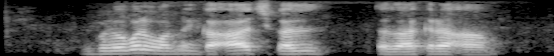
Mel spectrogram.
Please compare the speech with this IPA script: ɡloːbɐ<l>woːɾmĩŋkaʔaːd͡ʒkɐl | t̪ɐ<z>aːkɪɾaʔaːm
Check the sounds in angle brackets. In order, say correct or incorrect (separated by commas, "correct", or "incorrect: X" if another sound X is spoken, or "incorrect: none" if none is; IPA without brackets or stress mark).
correct, correct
